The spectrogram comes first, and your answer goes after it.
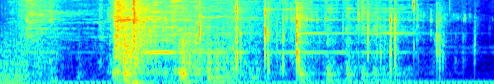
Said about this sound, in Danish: Og denne gang er det helt sikkert hendes dagdømmeri, der gør hende ufokuseret. For denne gang smadrer hun direkte ind i væggen.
